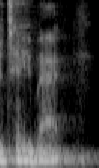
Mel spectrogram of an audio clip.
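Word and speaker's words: Tabak: your name tayback on to be correct Dr tayback can you elaborate on how initiatives such as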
